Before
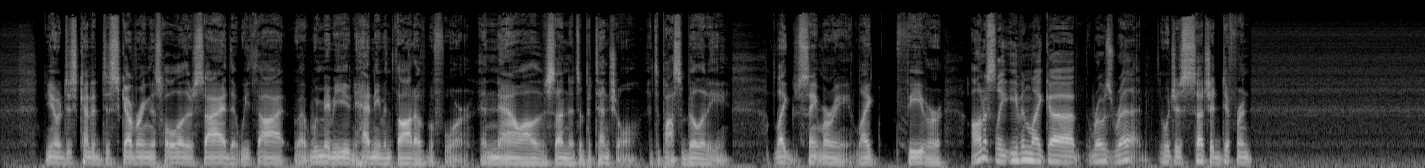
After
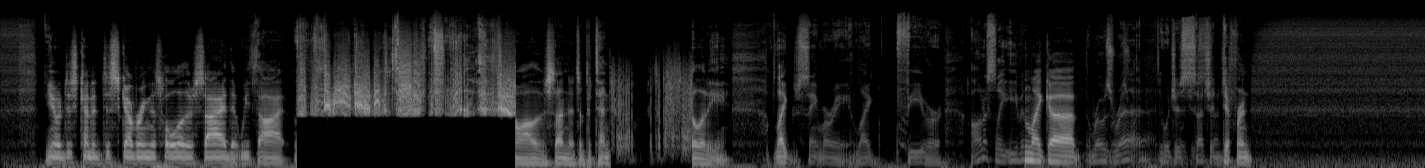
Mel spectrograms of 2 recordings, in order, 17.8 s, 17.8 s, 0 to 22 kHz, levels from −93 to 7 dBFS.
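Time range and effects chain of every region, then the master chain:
0:00.64–0:03.11: high-frequency loss of the air 81 metres + comb filter 4.5 ms, depth 94% + one half of a high-frequency compander decoder only
0:03.70–0:06.44: mid-hump overdrive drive 34 dB, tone 2,000 Hz, clips at −10 dBFS + linear-phase brick-wall high-pass 1,400 Hz
0:07.62–0:08.65: phaser with its sweep stopped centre 2,500 Hz, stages 6 + wrap-around overflow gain 32 dB + loudspeaker in its box 340–3,400 Hz, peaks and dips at 420 Hz +5 dB, 640 Hz +7 dB, 970 Hz −3 dB
0:09.82–0:12.81: downward compressor 16 to 1, threshold −39 dBFS + one half of a high-frequency compander decoder only
0:13.55–0:15.29: downward compressor 5 to 1, threshold −41 dBFS + single-tap delay 204 ms −12 dB
whole clip: treble cut that deepens with the level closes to 2,400 Hz, closed at −22.5 dBFS; first-order pre-emphasis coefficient 0.9; level +4 dB

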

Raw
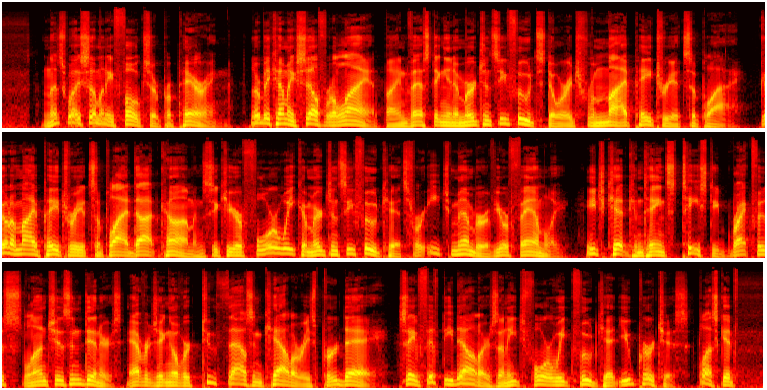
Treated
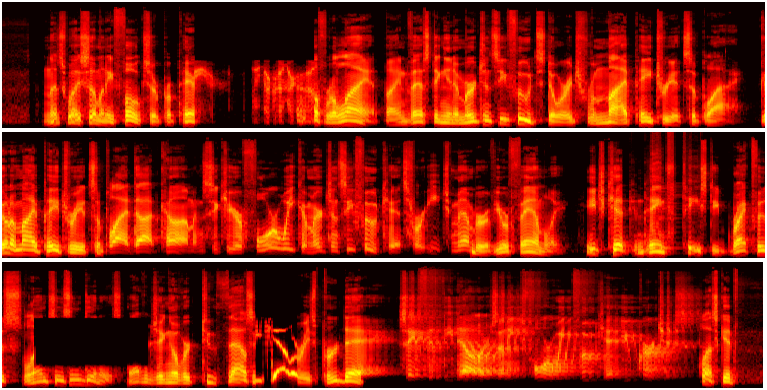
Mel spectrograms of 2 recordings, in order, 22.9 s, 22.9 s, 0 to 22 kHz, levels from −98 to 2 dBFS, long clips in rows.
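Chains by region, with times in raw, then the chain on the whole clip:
0:01.92–0:03.13: mu-law and A-law mismatch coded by mu + Bessel high-pass filter 2,300 Hz, order 4 + voice inversion scrambler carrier 3,600 Hz
0:08.70–0:12.33: high-pass with resonance 720 Hz, resonance Q 2.1 + downward compressor 1.5 to 1, threshold −30 dBFS
0:13.82–0:14.63: running median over 9 samples + hum removal 165 Hz, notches 25 + multiband upward and downward expander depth 70%
0:15.58–0:16.74: downward compressor 12 to 1, threshold −27 dBFS + linear-phase brick-wall band-stop 660–3,600 Hz
0:17.79–0:18.22: three sine waves on the formant tracks + comb filter 2.6 ms, depth 80%
0:18.85–0:22.27: Butterworth high-pass 560 Hz 48 dB per octave + high-shelf EQ 4,400 Hz −5 dB + repeating echo 74 ms, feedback 49%, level −7 dB
whole clip: elliptic high-pass filter 210 Hz, stop band 60 dB; noise reduction from a noise print of the clip's start 7 dB; level −1 dB

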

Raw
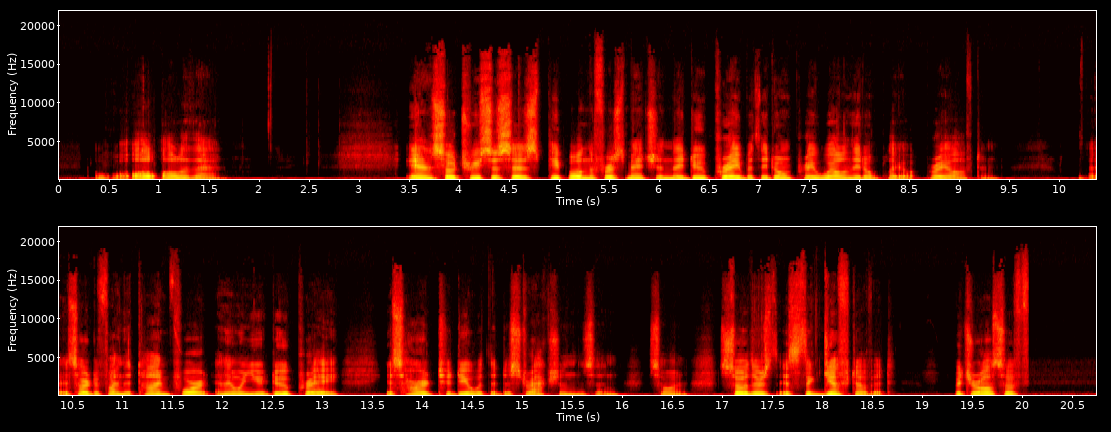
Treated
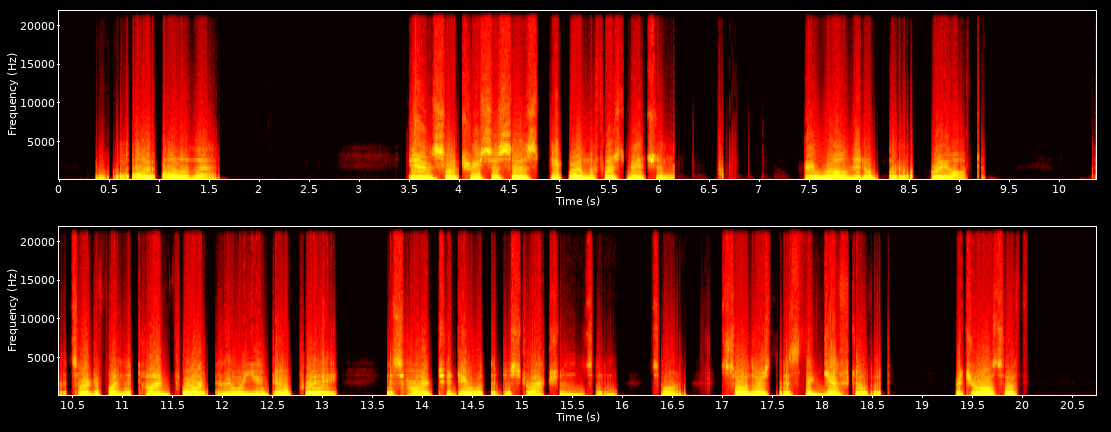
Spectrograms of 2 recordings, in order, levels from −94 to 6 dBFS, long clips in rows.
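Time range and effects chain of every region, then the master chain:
0:06.05–0:07.47: parametric band 230 Hz −12 dB 2.3 octaves + gate with flip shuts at −31 dBFS, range −28 dB + ring modulation 270 Hz
0:09.01–0:10.50: high-shelf EQ 2,700 Hz +7.5 dB + volume swells 244 ms
whole clip: high-pass filter 42 Hz 12 dB per octave; three-way crossover with the lows and the highs turned down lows −17 dB, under 170 Hz, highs −14 dB, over 3,300 Hz; leveller curve on the samples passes 5

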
